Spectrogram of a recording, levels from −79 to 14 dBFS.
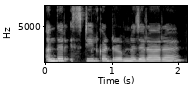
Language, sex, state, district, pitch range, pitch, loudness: Hindi, female, Jharkhand, Ranchi, 225-250 Hz, 230 Hz, -14 LUFS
